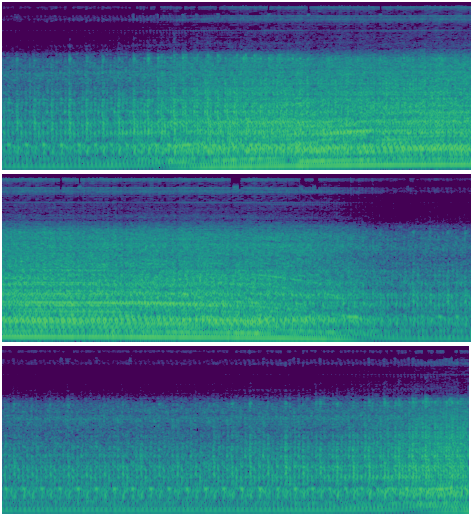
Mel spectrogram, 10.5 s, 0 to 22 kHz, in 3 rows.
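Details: 2009 BMW X1 xDrive, 2.0 L N47D20D diesel (130 kW/177 PS), 224,000 km, starts, revs, then idles with a faint extra whirring over the engine; the distinctive noise indicates turbocharger damage.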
